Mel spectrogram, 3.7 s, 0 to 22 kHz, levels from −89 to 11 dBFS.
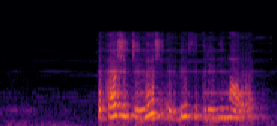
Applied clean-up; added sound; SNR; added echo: neural separator model SepFormer DNS4.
